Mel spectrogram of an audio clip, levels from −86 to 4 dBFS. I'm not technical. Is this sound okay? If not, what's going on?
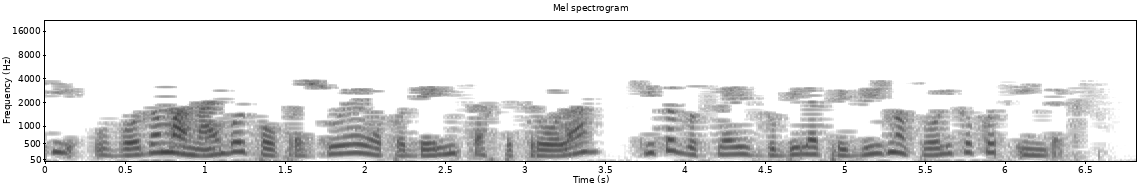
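No. MP3 compression runs from start to finish and is the likely cause of what you hear. The speech sounds dull and muffled because nothing above 3.8 kHz survives, so the crisp hiss of s and t sounds is gone. The damage is heavy, and the audio also sounds watery and swirly. Squeezed for space, the encoder keeps dropping the quieter parts of the sound and bringing them back moment to moment, which makes everything warble.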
